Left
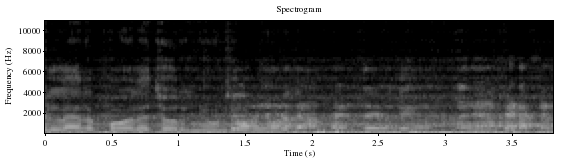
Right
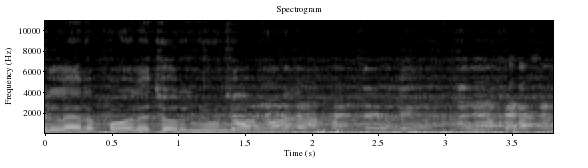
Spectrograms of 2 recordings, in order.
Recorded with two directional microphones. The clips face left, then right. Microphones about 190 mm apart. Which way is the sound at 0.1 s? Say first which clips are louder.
Right 3 dB; centre (ahead or behind).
